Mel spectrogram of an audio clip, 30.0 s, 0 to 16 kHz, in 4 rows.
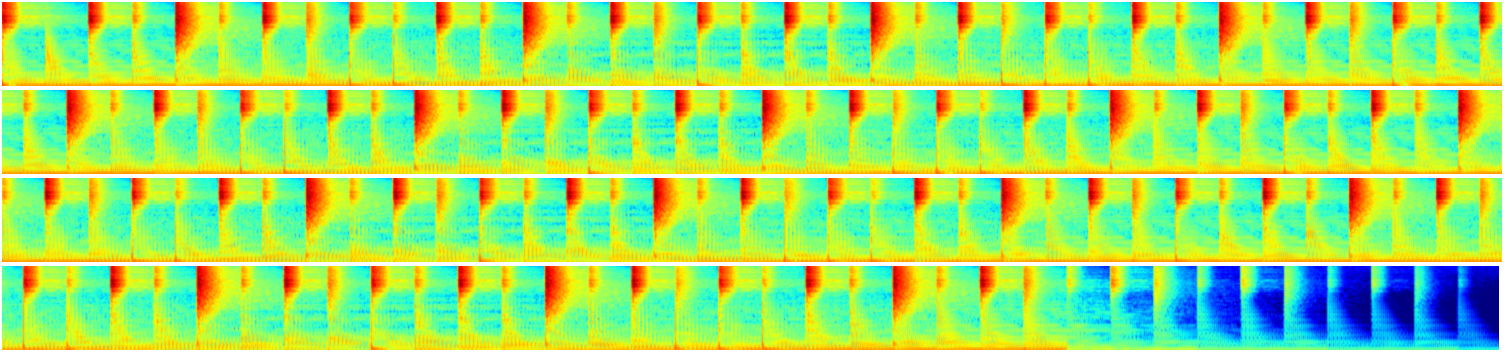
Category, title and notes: Music > Multiple instruments
69 Bpm Bass rythm 3y9pi
Bass, Beat, Downtempo, Fan, Helicopter, House, Loop, Psychill, Rhythm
